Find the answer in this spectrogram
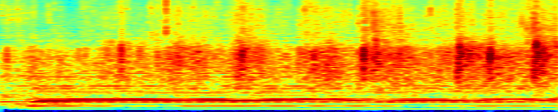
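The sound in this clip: An audience claps their hands in praise during a church service, with steady, dense clapping over sustained musical tones that carry through the whole passage.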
